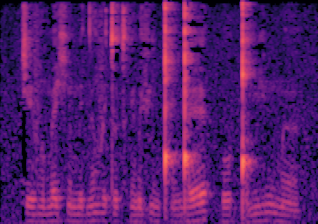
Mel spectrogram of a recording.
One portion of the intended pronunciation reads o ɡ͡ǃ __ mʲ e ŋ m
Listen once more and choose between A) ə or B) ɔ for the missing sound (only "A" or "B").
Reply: B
